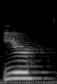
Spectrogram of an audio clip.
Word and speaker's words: Ear: So it's pronounced ear.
